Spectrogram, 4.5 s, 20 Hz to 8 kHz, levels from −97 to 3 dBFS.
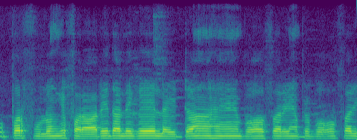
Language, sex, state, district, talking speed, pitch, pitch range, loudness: Hindi, male, Chhattisgarh, Raipur, 185 wpm, 130 Hz, 130-135 Hz, -16 LUFS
